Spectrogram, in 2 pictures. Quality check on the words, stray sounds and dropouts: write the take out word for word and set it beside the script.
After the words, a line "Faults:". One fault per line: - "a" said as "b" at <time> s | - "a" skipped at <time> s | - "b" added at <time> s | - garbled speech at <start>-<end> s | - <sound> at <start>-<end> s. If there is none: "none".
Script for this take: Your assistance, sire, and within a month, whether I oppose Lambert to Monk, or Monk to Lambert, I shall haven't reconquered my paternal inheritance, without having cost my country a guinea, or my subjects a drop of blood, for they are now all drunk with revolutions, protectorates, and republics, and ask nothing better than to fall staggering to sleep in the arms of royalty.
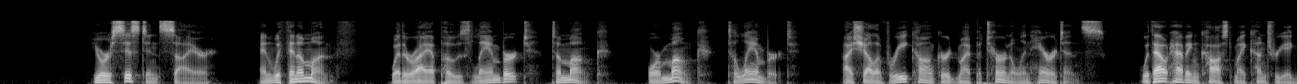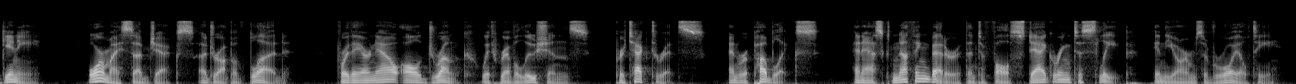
Your assistance, sire, and within a month, whether I oppose Lambert to Monk, or Monk to Lambert, I shall have reconquered my paternal inheritance, without having cost my country a guinea, or my subjects a drop of blood, for they are now all drunk with revolutions, protectorates, and republics, and ask nothing better than to fall staggering to sleep in the arms of royalty.
Faults:
- "haven't" said as "have" at 8.8 s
